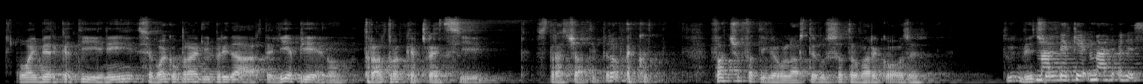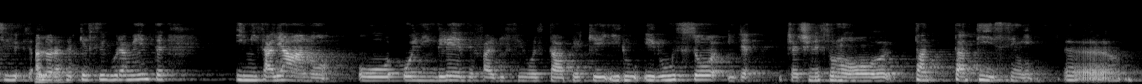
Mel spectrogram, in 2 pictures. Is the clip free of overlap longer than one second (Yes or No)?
Yes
